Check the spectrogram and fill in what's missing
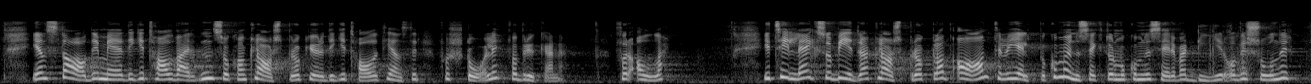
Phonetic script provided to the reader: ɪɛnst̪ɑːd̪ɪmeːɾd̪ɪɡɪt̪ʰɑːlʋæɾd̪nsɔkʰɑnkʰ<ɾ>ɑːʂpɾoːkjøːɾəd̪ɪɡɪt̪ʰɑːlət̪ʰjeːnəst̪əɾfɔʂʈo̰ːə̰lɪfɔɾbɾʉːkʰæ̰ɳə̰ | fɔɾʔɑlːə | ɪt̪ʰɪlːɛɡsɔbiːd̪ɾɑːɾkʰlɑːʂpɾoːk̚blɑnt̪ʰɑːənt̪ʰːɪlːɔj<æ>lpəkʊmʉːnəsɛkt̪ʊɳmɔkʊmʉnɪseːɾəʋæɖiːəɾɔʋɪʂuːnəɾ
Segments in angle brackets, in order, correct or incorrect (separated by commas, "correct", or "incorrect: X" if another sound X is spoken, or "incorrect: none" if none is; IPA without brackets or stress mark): incorrect: l, incorrect: ɛ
